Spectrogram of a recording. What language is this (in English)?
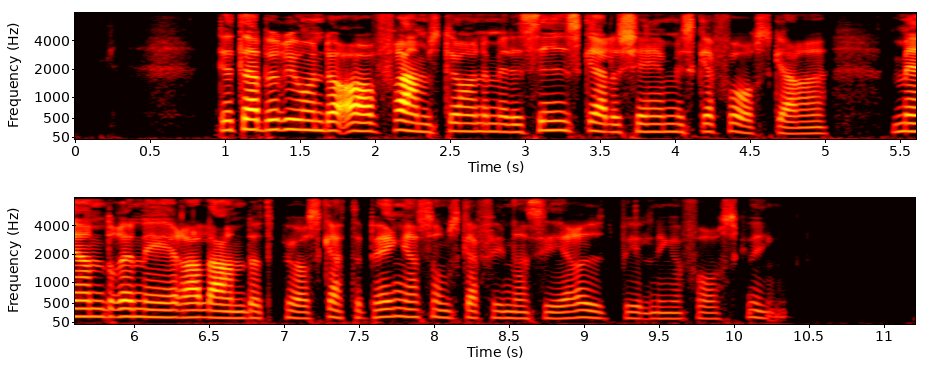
Swedish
